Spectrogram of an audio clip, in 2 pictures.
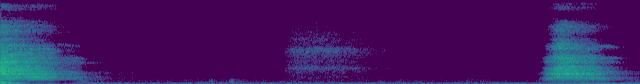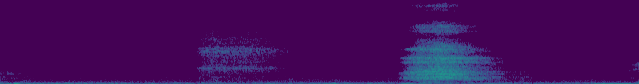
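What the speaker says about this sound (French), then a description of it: "Vous inspirez à plein poumon et vous soufflez." Deep breaths drawn in and blown out during a floor exercise workout with a chair, repeated about five times at an even slow rhythm, each a soft breathy swell close by, separated by quiet pauses.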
